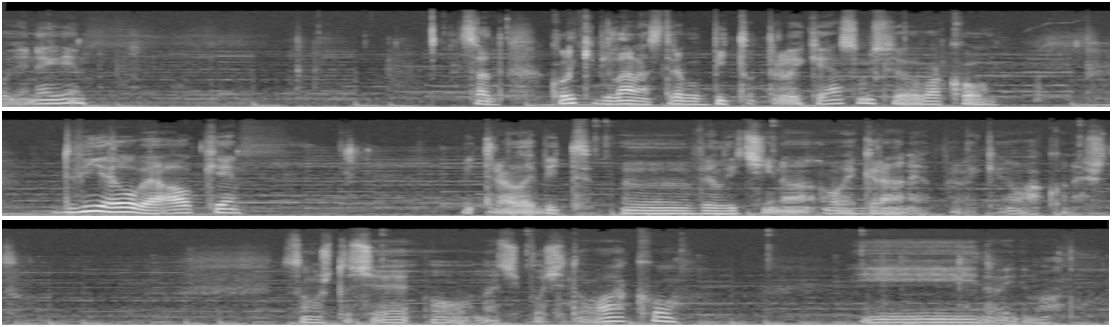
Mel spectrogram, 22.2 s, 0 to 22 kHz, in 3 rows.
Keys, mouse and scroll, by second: 0.7-4.4 middle drag, 10.2 s, 12.9-14.6 drag, 14.7 click, 17.7-19.0 drag, 19.6 middle click, 20.8-22.1 drag, 21.6 KP_3.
